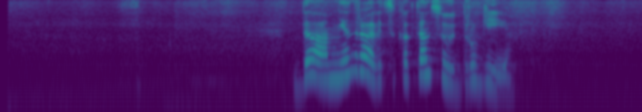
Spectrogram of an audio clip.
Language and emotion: Russian, positive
